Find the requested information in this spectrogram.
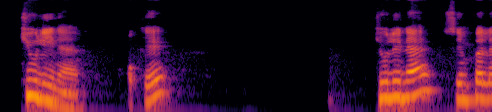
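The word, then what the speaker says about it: culinaire: इसको हम प्रोनाउंस कैसे करेंगे? क्यूलिनेर। क्यूलिनेर।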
